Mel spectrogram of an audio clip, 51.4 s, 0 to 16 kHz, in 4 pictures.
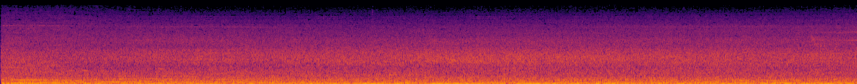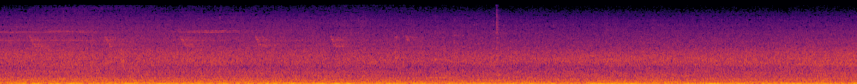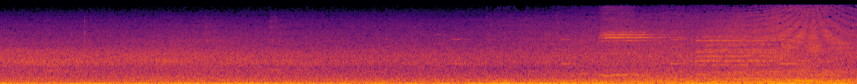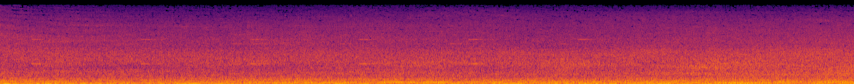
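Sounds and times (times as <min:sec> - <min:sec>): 
car engines: 0:00.0 - 0:51.3
roaring night traffic in Vancouver: 0:00.0 - 0:51.3
car horns honking: 0:34.2 - 0:37.5.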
